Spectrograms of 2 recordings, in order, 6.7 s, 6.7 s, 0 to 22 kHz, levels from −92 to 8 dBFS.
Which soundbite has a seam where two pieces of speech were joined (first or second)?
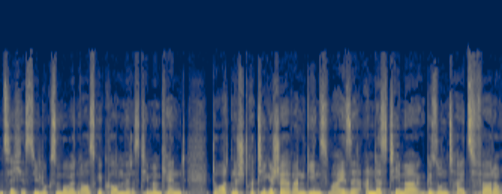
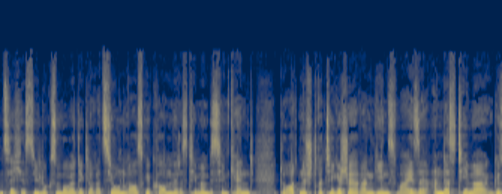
first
